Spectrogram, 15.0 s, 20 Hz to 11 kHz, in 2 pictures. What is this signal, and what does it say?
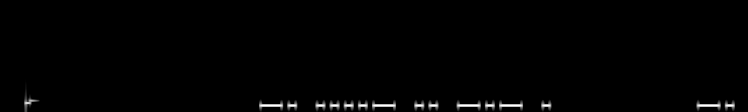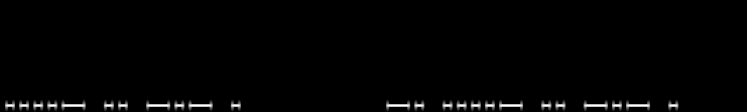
Morse code, heard as a keyed tone, about 17 wpm, 700 Hz. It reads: N4IKE N4IKE N4IKE
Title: USA Call Signs - 5 Characters - Repeated 3x - 17wpm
